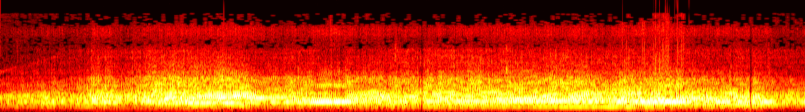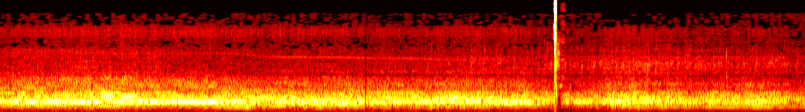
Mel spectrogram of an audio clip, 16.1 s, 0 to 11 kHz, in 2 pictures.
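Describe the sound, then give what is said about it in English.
Powerful piston engines of a bomber, the Bumblebee, lead ship of the 236th Wing, drone and rev steadily during an engine run-up at the head of the runway, a thick, loud rumble with shifting tones that holds for the whole stretch, broken once by a brief sharp click. “The mills of the gods began to grind, I would say, while we were completing our engine run up at the head of the runway.”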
